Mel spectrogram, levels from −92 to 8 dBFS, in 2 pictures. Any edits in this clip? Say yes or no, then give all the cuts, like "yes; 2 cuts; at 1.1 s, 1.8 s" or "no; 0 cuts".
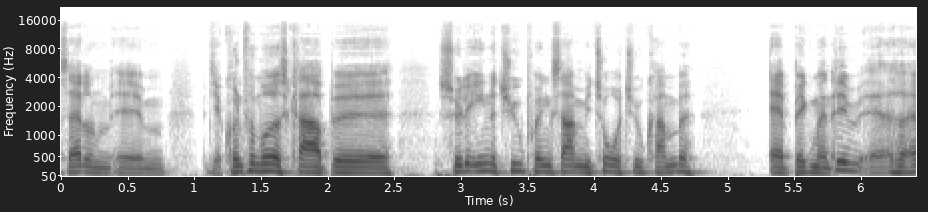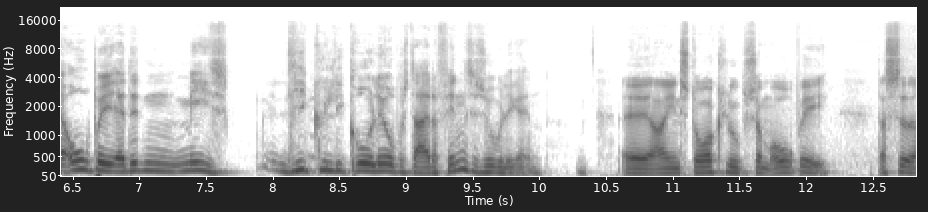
yes; 2 cuts; at 5.8 s, 10.4 s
